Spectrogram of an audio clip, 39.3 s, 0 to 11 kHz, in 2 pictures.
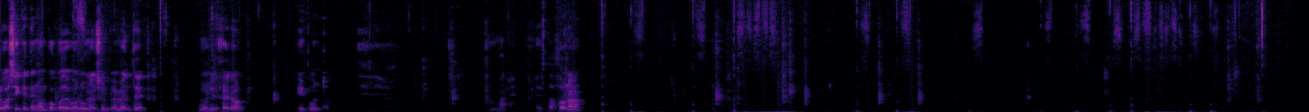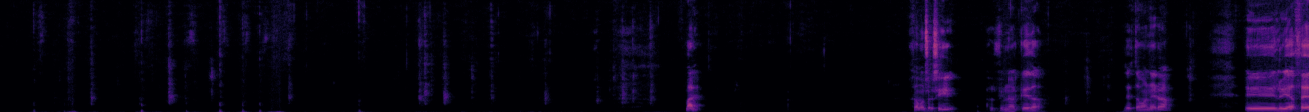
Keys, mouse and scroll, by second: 1.2 shift+click, 1.7 middle click, 2.4-3.6 shift+drag, 3.6-7.3 middle drag, 7.6-9.1 shift+middle drag, 8.5 f, 9.5-18.6 drag, 18.6-20.1 shift+middle drag, 20.1-24.2 drag, 24.2 middle click, 25.0 click, 25.7-33.9 shift+middle drag, 28.8 Tab, 33.9-35.0 drag, 35.0-39.2 middle drag.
